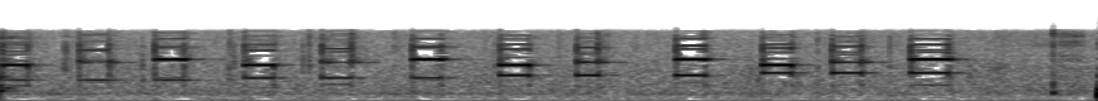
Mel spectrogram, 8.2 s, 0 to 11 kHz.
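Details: Harris TS22 lineman's buttset, correct polarity (green LED): eleven clean, evenly pitched touch-tone beeps keyed one by one; DTMF keypad dialing works properly.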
